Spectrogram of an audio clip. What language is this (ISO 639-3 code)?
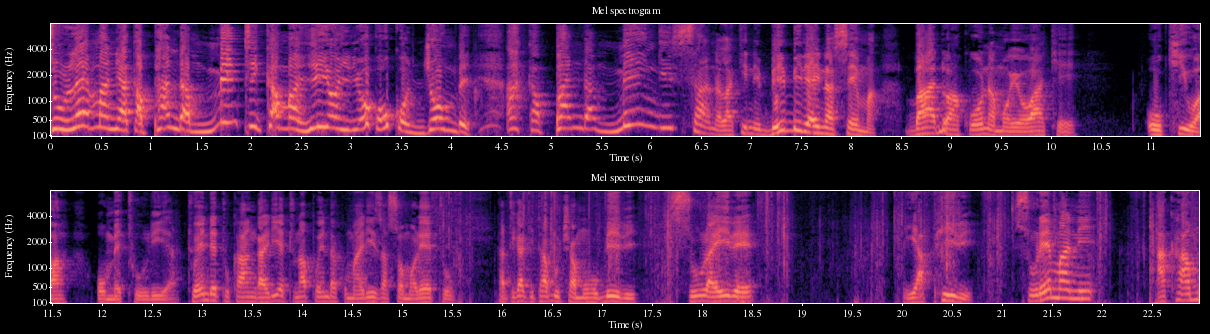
swa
